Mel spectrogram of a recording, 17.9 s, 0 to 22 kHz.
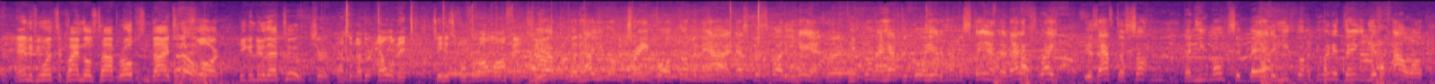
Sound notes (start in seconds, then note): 4.1 hands clapping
